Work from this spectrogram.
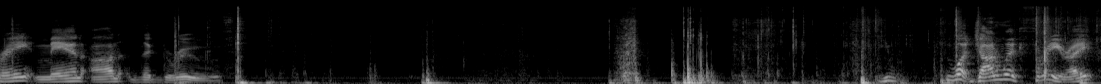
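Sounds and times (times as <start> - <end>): plastic shrink wrap tearing: 7.4 - 11.0.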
